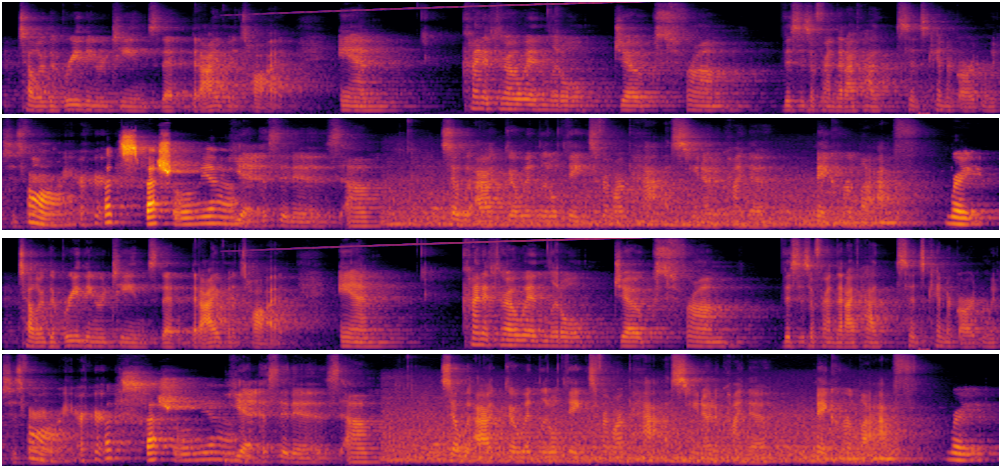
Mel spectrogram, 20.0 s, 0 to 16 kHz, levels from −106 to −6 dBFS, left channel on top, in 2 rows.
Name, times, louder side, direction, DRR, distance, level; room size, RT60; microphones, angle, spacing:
voice 1, 0.2-3.8 4.6-5.8 6.1-7.3 7.8-11.5 12.2-17.7 18.0-19.1, right 3 dB, 25° right, 6 dB, 0.7 m, -41 dB
Camera, 2.2-9.2, right 2 dB, 5° right, 0.3 m, -56 dB
voice 2, 10.2-10.7 11.2-12.3 19.4-19.8, left 11 dB, 80° left, 14 dB, 0.4 m, -28 dB
sound 1, 13.7-19.0, right 3 dB, 75° right, 0.7 m, -43 dB
14.5 x 6.9 x 4.2 m, 1.4 s
head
